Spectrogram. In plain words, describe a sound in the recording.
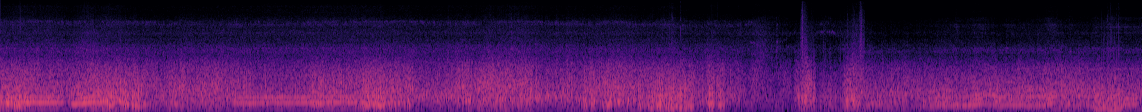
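A motorcycle engine revs and drones up and down.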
